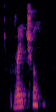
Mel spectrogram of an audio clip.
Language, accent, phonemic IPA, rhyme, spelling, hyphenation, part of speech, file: English, Southern England, /ˈɹeɪ.tʃəl/, -eɪtʃəl, Rachel, Ra‧chel, proper noun / noun, LL-Q1860 (eng)-Rachel.wav
- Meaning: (proper noun) 1. Younger daughter of Laban, sister to Leah, and second wife of Jacob 2. A female given name from Hebrew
